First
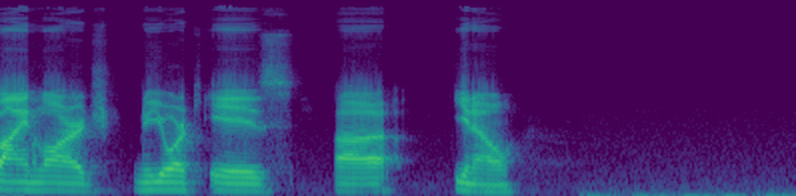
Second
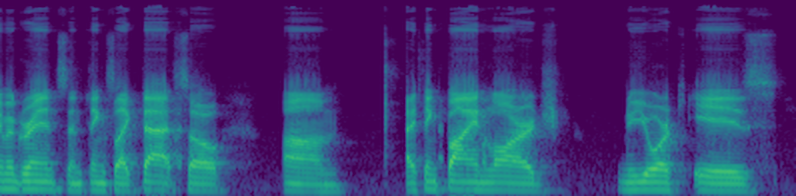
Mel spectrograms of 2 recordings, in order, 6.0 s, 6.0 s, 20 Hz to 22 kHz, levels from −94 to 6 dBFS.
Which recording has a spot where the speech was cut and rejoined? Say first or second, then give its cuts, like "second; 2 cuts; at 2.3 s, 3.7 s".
first; 1 cut; at 0.9 s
